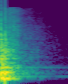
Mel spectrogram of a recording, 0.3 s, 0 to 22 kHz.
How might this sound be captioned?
Instrument samples > Percussion
A&F Drum Co. 5.5x14 Steam Bent Solid Maple Shell Whisky Field Snare 2 unbassed
An unbassed (without bass) snare helpfile (file for snare timbre layering).
timbre-building, snare-layering, unbassed, backing-effect, snare, backlayer, snare-timbre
